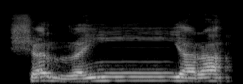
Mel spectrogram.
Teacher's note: وہ تنوین یا نون ساکن کی آواز کو ہم شروع کریں گے اور ساتھ ہی اس کے اندر سے یا کی آواز شامل کر دیں گے, یعنی ملا دیں گے. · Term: ادغام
